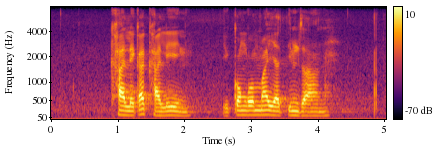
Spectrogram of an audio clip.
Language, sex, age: Tsonga, male, 21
